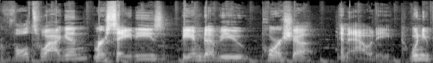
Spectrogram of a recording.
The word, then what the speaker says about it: Audi: from Germany are Volkswagen Mercedes BMW Porsche and Audi when you pronounce Audi by the way think of like an Audi belly button that's how you say it not Audi Audi the formula in the term Formula 1 just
